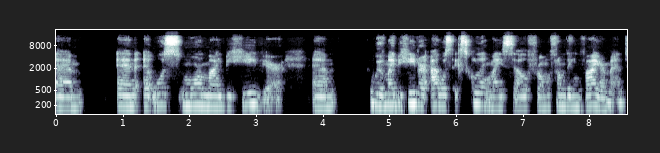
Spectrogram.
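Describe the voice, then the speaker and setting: The speech comes at a fairly slow pace with monotone, flat intonation. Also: woman, medium pitch for a woman. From Poland. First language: Polish. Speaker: university educator. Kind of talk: live online Q&A discussion.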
